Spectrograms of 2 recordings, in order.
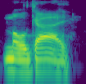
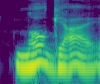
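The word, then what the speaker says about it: Milngavie: Milligeneve and Fort William. What is it? Correct me. – We've definitely Scottished you here. It's actually pronounced Mulgai. – Mulgai.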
